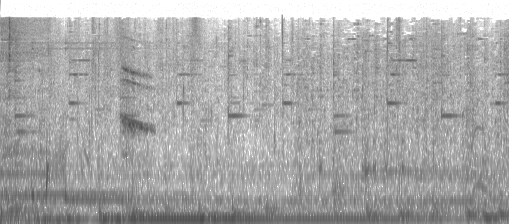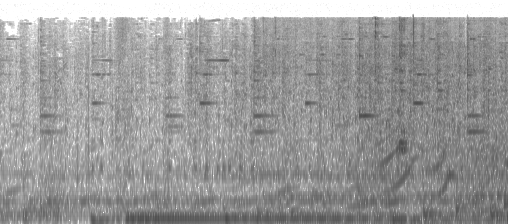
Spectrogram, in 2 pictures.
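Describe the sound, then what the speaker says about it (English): Chiseling in the video game Oxygen Not Included, heard as repeated metallic ticks and scraping clinks over a humming base drone, with a low tonal loop starting, stopping and resuming. "Oh, it's chiseling. I was wondering what that sound was."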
